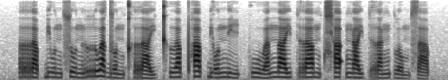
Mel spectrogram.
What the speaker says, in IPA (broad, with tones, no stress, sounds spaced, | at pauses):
r a˨˩ p̚ j u˨˩ n s u˨˩ n r u˥˩ a̯ d o˨˩ n kʰ r a˩˦ j kʰ ɯ˦˥ a̯ pʰ a˥˩ p̚ j o˦˥ n j i˨˩ ʔ k w u˩˦ a̯ n a˧ j p r a˥˩ m t͡ɕʰ a˦˥ ʔ ŋ a˧ j p r a˦˥ ŋ p l o˨˩ m s a˨˩ p̚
